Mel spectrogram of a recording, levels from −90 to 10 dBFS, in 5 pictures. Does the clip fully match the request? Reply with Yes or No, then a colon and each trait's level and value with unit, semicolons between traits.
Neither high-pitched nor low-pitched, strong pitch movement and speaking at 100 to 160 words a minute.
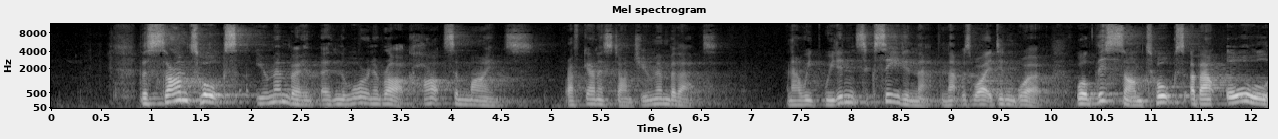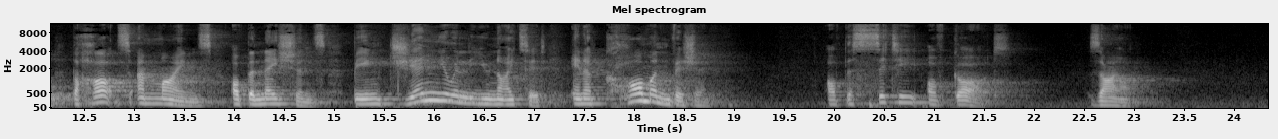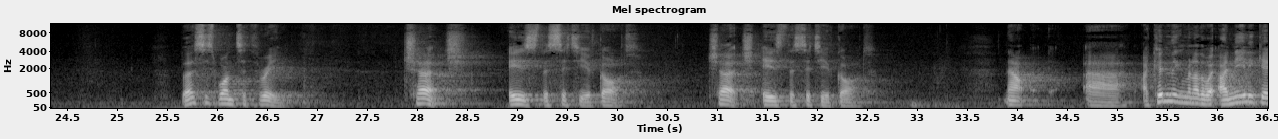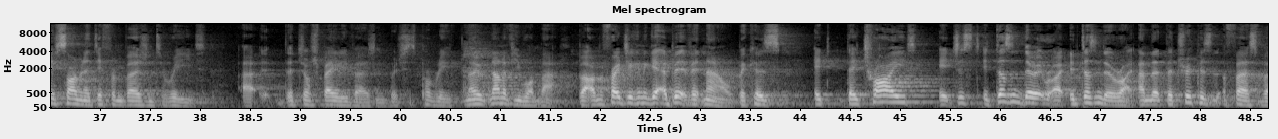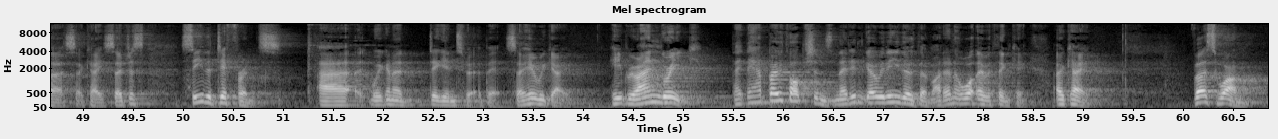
No: medium, 145 Hz; wide, 6.7 semitones; average, 185 wpm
